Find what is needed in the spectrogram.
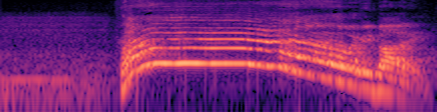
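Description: A man's voice giving one long howl-like call: it jumps up to a high held note about a second in, holds it for about a second, then slides steadily down in pitch. The tail end of the guitar music fades out before it.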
